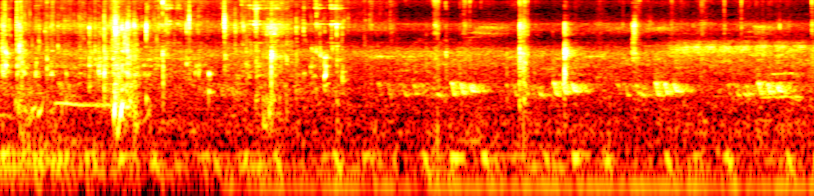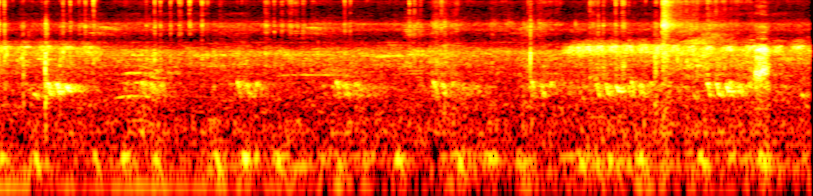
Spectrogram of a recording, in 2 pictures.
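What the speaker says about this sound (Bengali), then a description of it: "এটা পরিষ্কার করে ধোয়া লাগবে।" A raw mango is washed under running tap water, giving a quiet, continuous splashing stream with drips. Faint voices or background sounds sit underneath it.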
